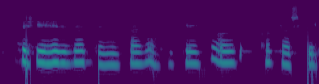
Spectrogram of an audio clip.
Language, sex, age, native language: Icelandic, female, 12, Icelandic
